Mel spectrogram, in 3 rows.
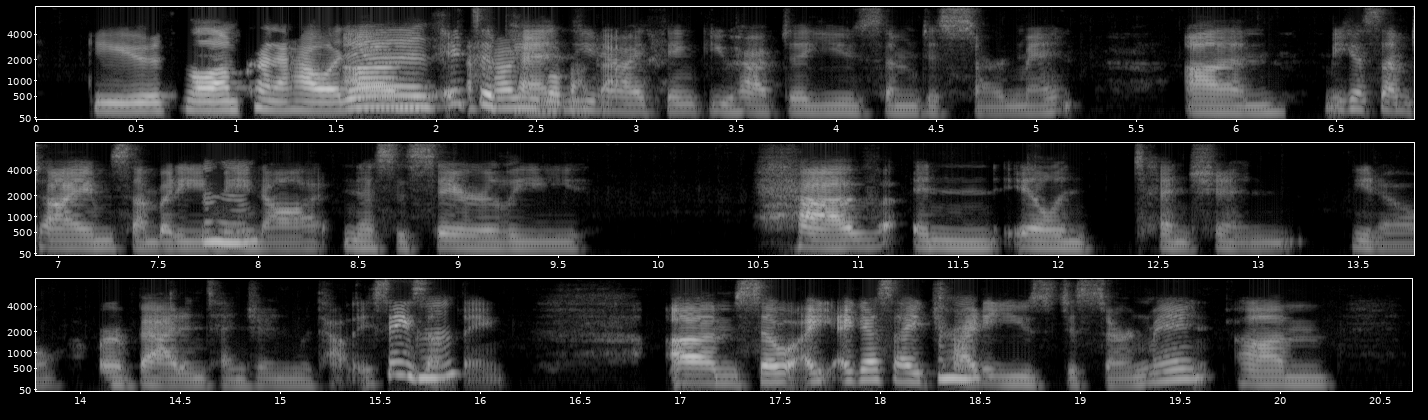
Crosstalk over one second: present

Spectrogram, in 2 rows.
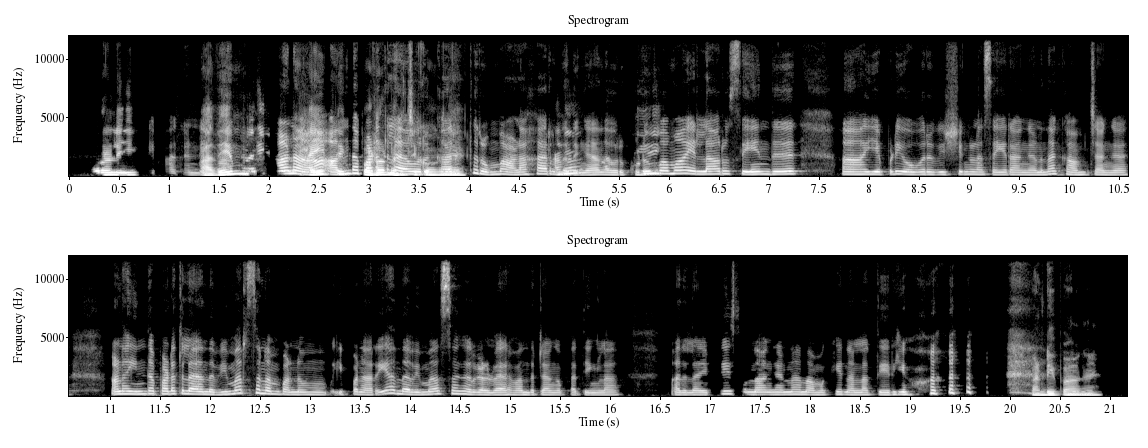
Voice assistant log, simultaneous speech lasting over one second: present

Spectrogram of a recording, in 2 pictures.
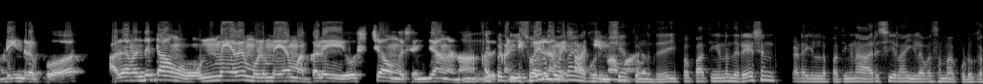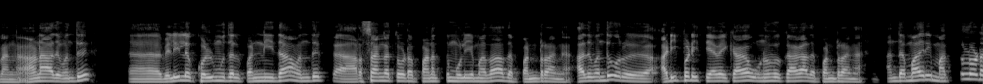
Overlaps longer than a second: present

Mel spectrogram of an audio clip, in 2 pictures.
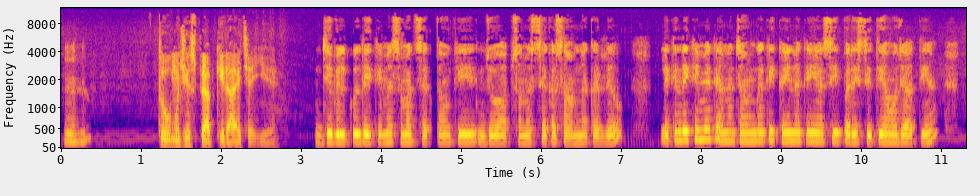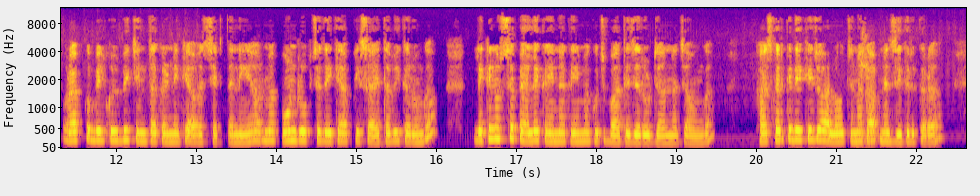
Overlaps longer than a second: none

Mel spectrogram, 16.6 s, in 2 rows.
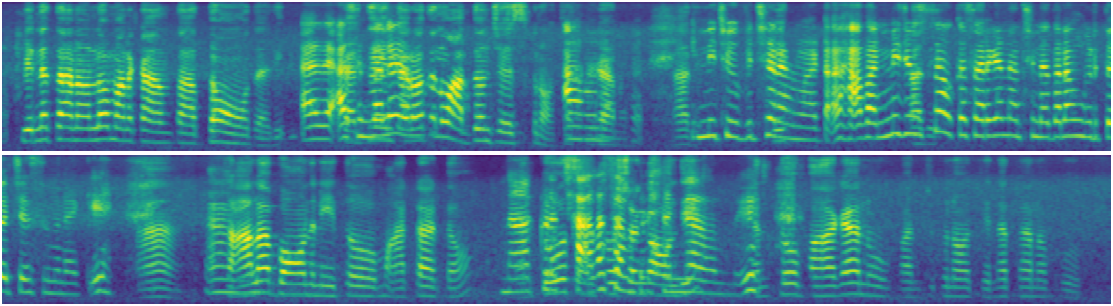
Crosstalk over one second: present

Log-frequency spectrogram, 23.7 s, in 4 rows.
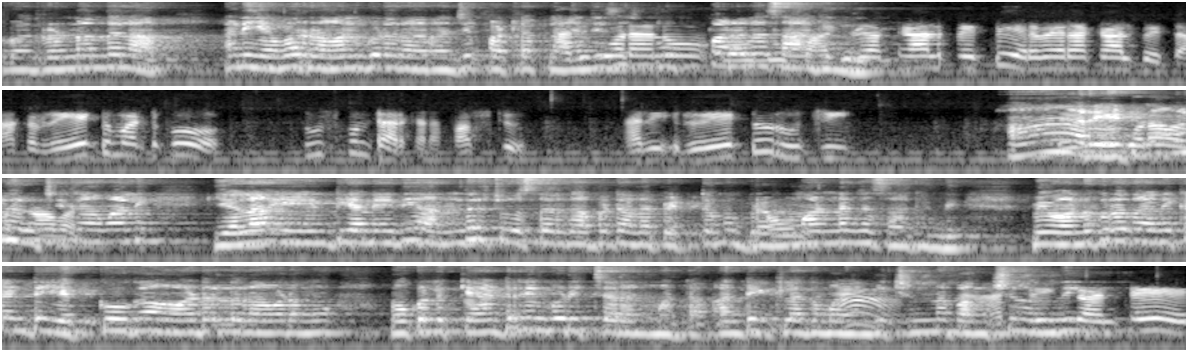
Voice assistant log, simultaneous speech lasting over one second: present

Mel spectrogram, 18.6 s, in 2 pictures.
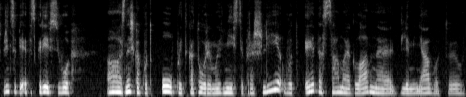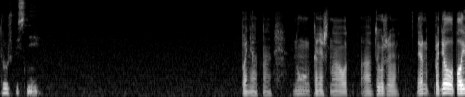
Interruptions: none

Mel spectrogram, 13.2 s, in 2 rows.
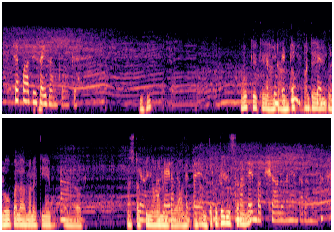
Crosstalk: present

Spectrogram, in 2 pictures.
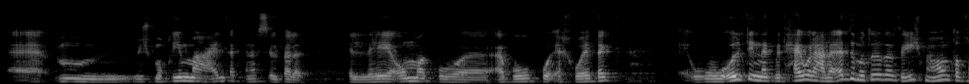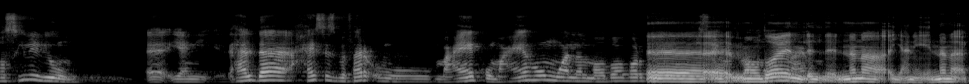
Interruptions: present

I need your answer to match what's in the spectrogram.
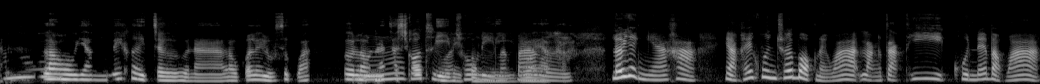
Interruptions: present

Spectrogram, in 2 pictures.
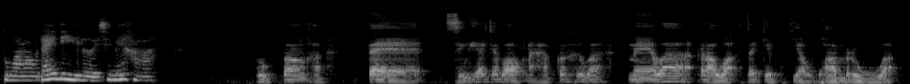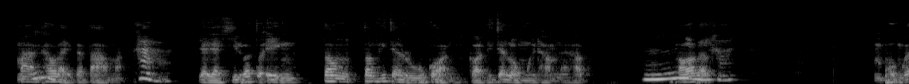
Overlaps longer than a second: none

